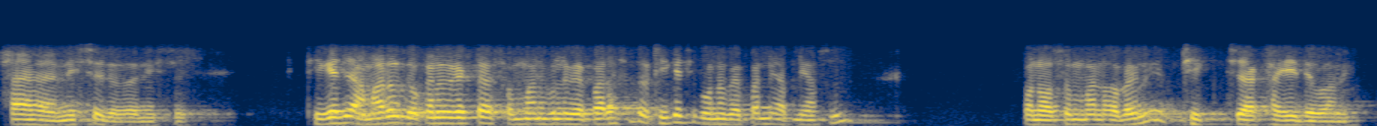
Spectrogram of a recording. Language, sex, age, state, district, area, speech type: Bengali, male, 30-45, West Bengal, Purulia, rural, conversation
